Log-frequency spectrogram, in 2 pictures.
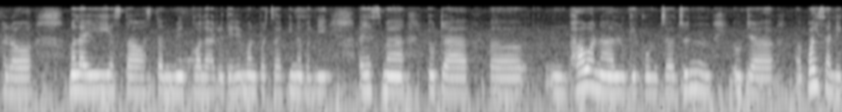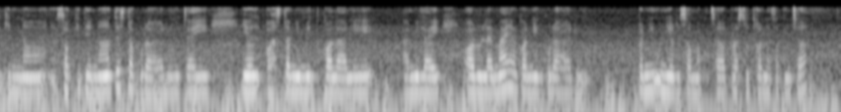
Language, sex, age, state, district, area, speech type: Nepali, female, 18-30, West Bengal, Darjeeling, urban, spontaneous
